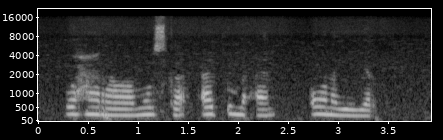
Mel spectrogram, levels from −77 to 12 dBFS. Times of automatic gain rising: none

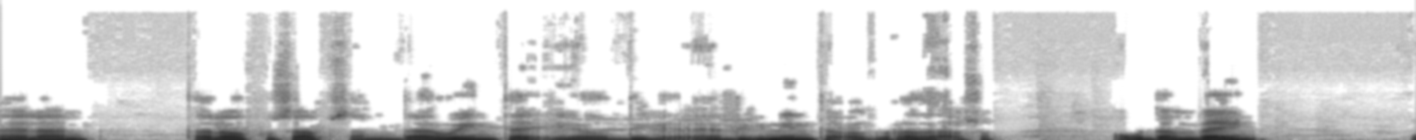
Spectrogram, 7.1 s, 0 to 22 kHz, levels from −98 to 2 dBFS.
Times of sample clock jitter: none

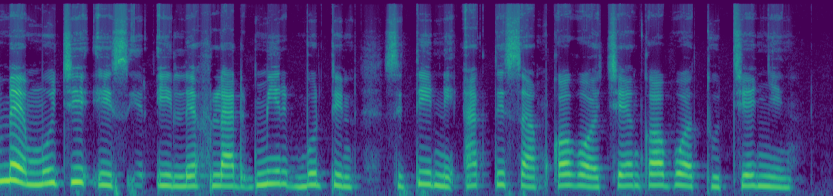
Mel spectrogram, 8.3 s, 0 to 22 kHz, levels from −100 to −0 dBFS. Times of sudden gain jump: none

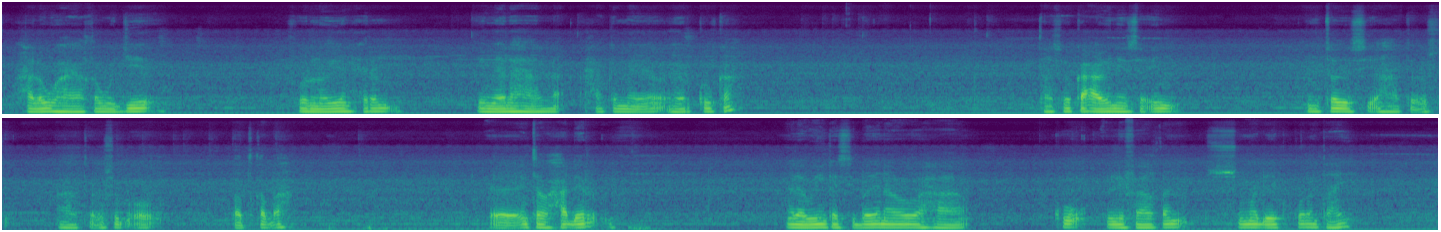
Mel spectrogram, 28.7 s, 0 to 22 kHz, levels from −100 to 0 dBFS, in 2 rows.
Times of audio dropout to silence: none

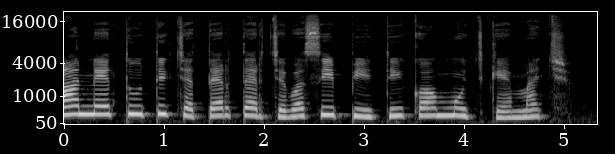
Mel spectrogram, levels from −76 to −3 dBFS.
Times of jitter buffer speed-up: none

